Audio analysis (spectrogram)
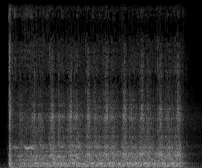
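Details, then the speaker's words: Barn-find Sprite, long-stored, first crank via manual pull on the starter solenoid with battery installed and added oil: about three seconds of quick, even starter chatter; engine spins over freely, spark not yet checked. "well it cranks over well"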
